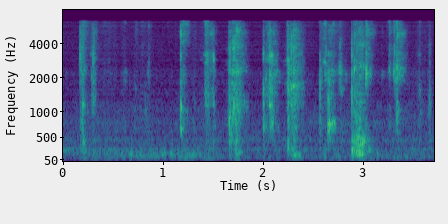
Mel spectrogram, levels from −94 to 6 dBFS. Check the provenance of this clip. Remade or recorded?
remade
